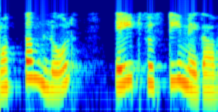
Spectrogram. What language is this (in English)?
Telugu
